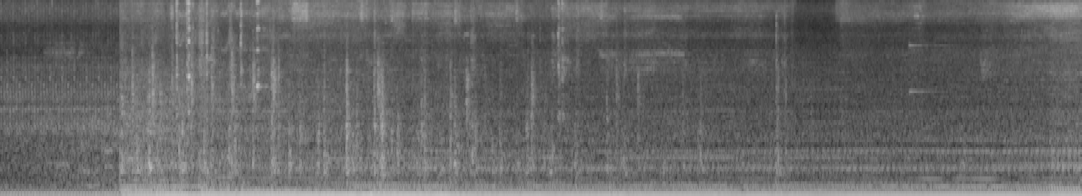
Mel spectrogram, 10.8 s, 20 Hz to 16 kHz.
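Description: Doosan DX55 mini excavator's four-cylinder Yanmar 4TNV diesel engine running steadily, getting louder about a second in, with a clatter of clicks and knocks from the moving machine for a few seconds after that.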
